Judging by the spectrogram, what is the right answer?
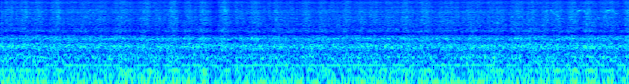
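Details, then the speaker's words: Revived junkyard Chevy started with a booster pack: steady low rumble with busy clattery rattle, running rough; owner suspects timing, PCM, oil filter and fuel filter issues, unconfirmed. "well there you go she runs kind of yeah i think there's a lot of boost leaves timing issues and pdm issues oil filter fuel filter issues but yeah it runs yeah listen to it just clattering away"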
